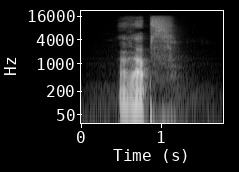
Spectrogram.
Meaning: 1. rapeseed (Brassica napus) 2. plural of Rap
- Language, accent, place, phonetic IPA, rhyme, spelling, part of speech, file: German, Germany, Berlin, [ʁaps], -aps, Raps, noun, De-Raps.ogg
